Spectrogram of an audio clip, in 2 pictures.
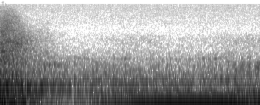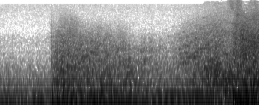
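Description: A spaceship's engines rumble and whoosh as it flies past.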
